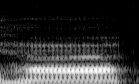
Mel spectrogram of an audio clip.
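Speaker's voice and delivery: "ha" held very long and level; lengthened vowel. Shown as a demonstration. Teacher showing alif lengthening, "ha" stretched out. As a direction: draw "ha" out on one steady note. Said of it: "sert d'outil d'allongement".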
